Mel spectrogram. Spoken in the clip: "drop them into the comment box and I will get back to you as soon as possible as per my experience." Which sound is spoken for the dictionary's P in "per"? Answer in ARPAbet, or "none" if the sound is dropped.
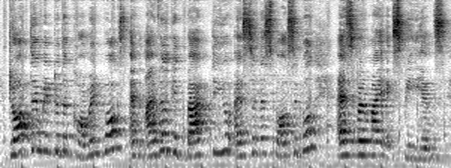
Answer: F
